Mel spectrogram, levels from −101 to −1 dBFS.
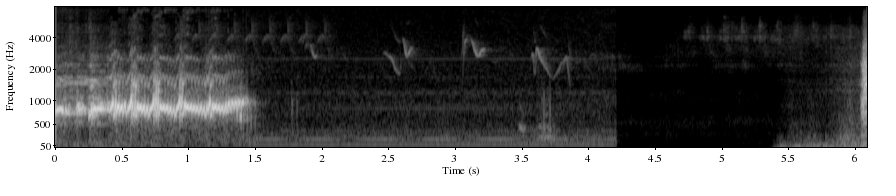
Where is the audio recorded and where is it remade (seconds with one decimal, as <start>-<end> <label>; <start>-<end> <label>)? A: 0.0-0.4 remade; 0.4-4.1 recorded; 4.1-6.1 remade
